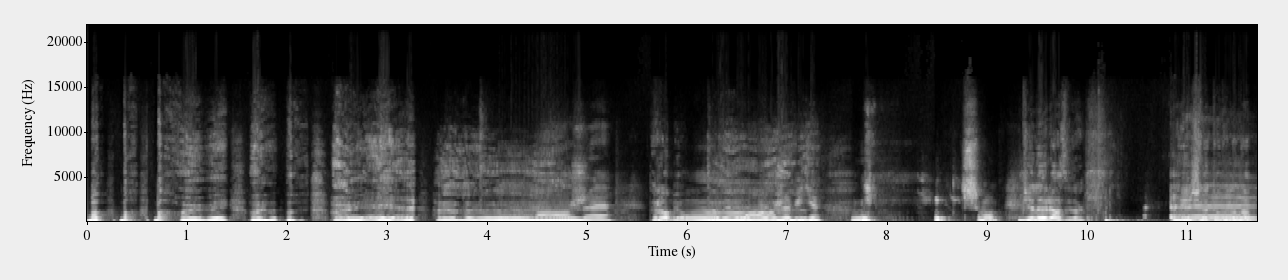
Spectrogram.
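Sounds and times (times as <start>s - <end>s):
person imitating a dog's yawn with whiny vocal glides: 0.0s - 4.9s
speech: 0.0s - 7.9s, 8.5s - 11.6s.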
